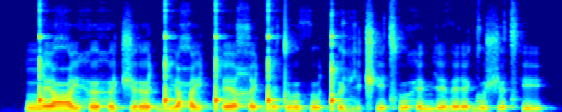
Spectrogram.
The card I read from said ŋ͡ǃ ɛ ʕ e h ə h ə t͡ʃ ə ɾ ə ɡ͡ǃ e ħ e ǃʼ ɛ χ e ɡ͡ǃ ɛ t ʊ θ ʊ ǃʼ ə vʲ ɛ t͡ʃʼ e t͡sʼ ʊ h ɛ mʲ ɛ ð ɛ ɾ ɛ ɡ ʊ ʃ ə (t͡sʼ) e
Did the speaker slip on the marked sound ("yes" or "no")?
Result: no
